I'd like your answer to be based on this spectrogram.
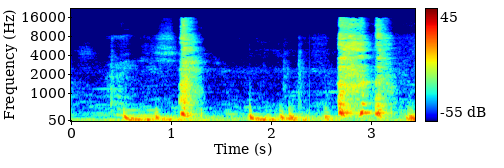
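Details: Deliberately faked cough in a prank on a sister, pretending to cough up fake blood: a few harsh, wet-sounding cough bursts with low background voices; not a real illness.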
